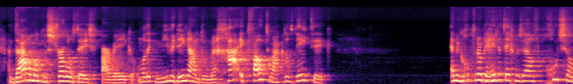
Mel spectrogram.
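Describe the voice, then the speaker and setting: A woman's voice: medium pitch, a little mellow. A woman delivering an earnest, coaching motivational monologue, sprinkling in English buzzwords. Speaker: self-development speaker. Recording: roomy, slightly dull recording.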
